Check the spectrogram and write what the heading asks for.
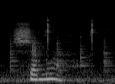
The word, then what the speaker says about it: Chat Noir: But this is Chat Noir, or in French, Chat Noir. You don't pronounce the T.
